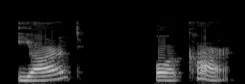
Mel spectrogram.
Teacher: In these words we can see clearly the silent R in yard or car. For us, Portuguese speakers, we cannot identify the sound of R here.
